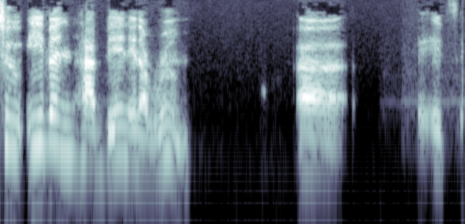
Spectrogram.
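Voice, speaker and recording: A woman speaks at a very slow pace and a medium pitch, with lively intonation and long, frequent pauses. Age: 50s. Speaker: publicist. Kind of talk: interview. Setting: video call livestream. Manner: halting.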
